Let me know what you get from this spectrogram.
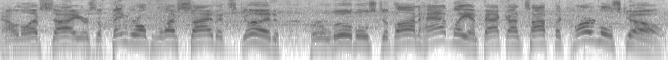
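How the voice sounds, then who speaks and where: A middle-aged man calling live basketball on radio in clipped running descriptions that can rise to excited calls. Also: high voice, a little fast, noisy background. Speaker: play-by-play basketball announcer. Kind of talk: live radio sports commentary. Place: courtside in a basketball arena.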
